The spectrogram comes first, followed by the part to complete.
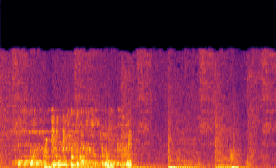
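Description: Tap water pouring into a stainless steel pot for about the first second, over electronic dance music with a steady beat.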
